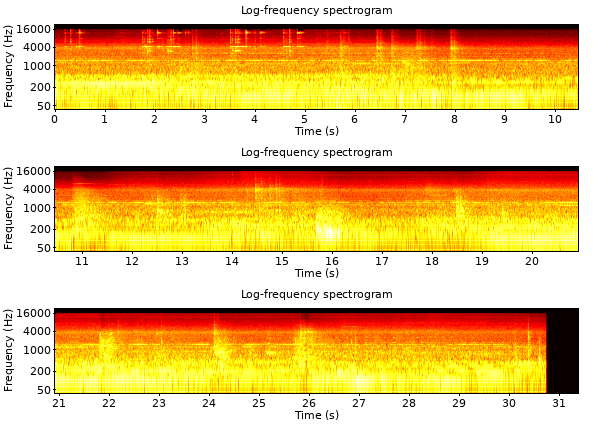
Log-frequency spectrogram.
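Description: Steel-bar handling floor in a bearing factory: a steady machinery hum with a few held tones, and metal clanks and knocks every few seconds as round steel bars are handled.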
